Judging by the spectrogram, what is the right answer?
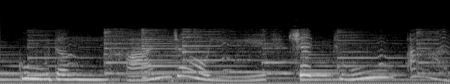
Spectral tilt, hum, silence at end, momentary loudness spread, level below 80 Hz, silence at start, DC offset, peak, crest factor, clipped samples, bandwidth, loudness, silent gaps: -8.5 dB/octave; none; 0 s; 9 LU; -40 dBFS; 0 s; 2%; -6 dBFS; 16 dB; under 0.1%; 5.6 kHz; -21 LUFS; none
